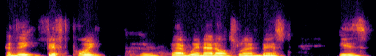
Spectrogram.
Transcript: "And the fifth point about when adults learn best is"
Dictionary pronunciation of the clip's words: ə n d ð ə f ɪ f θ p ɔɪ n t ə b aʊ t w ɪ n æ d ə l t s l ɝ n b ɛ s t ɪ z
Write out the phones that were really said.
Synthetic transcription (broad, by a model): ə n ð ə f ɪ f θ p ɔɪ n t ə b aʊ t w ɪ n æ d ə l t s l ɝ n b ɛ s t ɪ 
